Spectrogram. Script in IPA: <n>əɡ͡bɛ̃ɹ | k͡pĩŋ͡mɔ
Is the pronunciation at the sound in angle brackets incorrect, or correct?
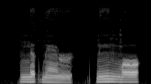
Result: correct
